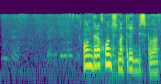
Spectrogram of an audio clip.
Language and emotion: Russian, neutral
